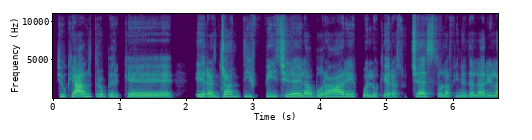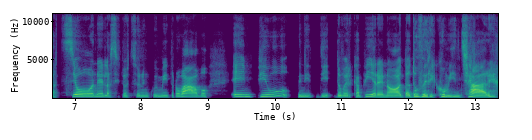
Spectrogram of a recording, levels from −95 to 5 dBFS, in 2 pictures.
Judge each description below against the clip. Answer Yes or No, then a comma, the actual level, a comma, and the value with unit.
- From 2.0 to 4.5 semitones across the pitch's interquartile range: Yes, narrow, 2.5 semitones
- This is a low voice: No, high, 200 Hz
